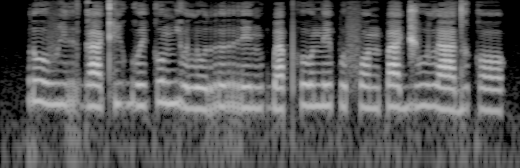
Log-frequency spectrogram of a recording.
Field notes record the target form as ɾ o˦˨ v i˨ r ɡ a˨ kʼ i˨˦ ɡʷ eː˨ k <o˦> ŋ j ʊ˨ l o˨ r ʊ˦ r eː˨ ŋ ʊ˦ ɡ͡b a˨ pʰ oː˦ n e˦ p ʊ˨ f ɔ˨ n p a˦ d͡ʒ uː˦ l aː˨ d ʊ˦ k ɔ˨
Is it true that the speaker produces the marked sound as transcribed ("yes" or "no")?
yes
